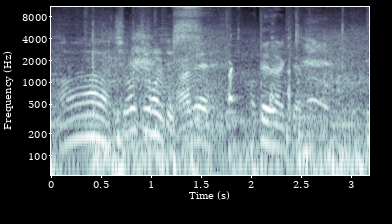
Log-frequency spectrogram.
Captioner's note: whining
